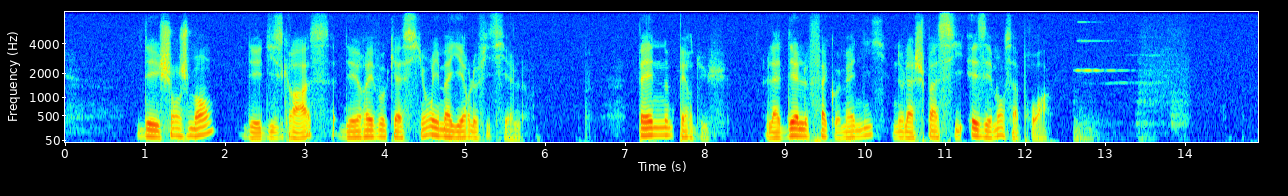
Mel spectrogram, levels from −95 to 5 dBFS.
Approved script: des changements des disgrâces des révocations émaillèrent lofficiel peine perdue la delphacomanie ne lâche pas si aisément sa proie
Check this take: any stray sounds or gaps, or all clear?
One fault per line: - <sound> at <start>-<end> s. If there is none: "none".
- squeak at 12.6-14.1 s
